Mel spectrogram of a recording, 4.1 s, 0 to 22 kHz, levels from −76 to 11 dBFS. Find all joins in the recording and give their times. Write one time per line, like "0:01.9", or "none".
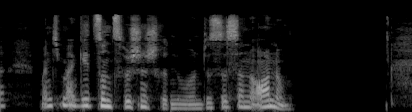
0:01.7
